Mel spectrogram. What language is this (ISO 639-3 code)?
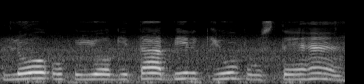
hin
